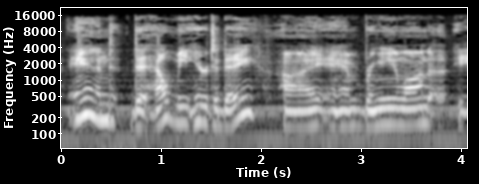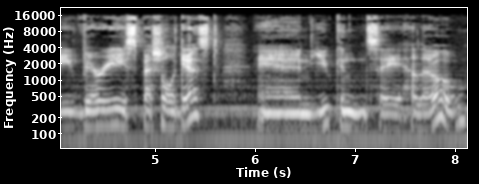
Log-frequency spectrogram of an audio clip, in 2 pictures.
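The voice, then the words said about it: Throaty, hoarse voice. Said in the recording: “excuse the voice because it seems like I've got something in my throat”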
